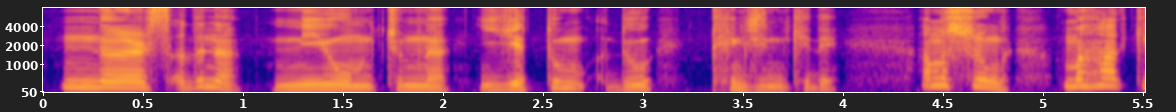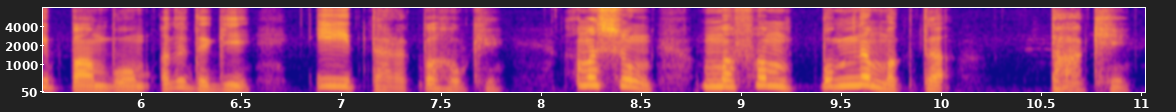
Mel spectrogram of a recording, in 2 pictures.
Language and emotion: Manipuri, disgusted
